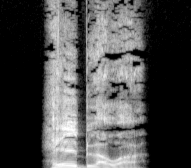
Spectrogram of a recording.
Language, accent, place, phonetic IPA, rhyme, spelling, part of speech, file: German, Germany, Berlin, [ˈhɛlˌblaʊ̯ɐ], -ɛlblaʊ̯ɐ, hellblauer, adjective, De-hellblauer.ogg
- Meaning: inflection of hellblau: 1. strong/mixed nominative masculine singular 2. strong genitive/dative feminine singular 3. strong genitive plural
